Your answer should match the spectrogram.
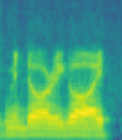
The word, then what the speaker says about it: Midorigoi: Well, actually, the proper pronunciation is Midorigoi.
